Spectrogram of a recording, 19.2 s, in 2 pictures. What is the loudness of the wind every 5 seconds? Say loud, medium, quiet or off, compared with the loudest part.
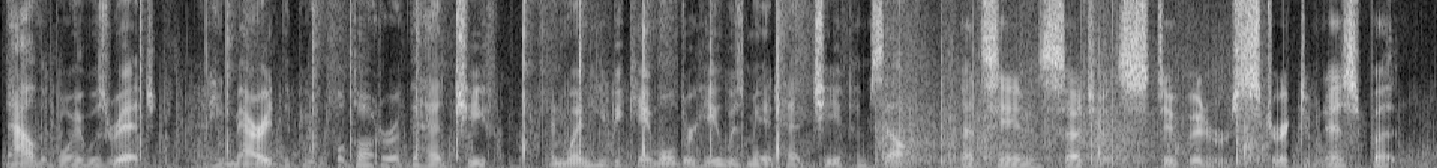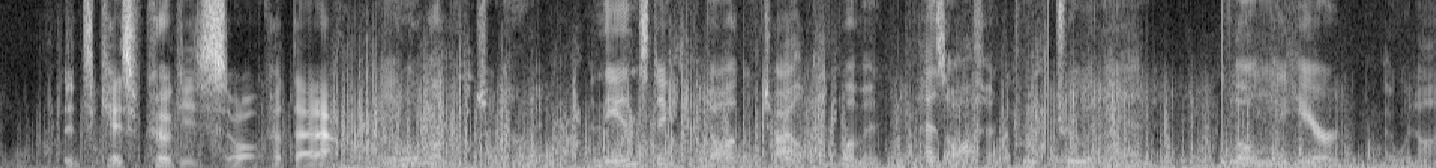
quiet, quiet, loud, loud.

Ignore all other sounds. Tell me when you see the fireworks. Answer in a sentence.
You can hear the fireworks from 0.9 to 8.5 s.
